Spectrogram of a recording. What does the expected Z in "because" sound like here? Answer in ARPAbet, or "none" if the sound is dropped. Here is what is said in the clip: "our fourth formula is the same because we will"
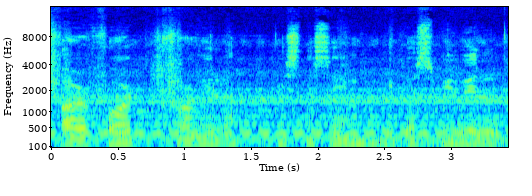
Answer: S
